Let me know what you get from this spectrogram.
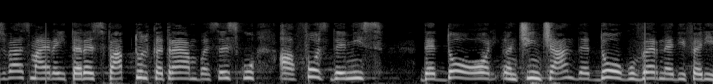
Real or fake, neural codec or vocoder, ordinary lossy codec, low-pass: real; none; none; 7.2 kHz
